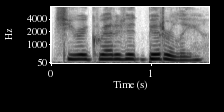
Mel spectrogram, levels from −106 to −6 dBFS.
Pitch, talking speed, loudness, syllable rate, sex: 215 Hz, 150 wpm, -15 LUFS, 5.6 syllables/s, female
